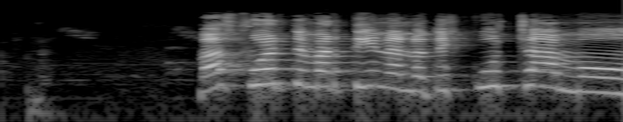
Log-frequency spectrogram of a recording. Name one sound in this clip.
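A child speaks loudly and with animation over an online call.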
